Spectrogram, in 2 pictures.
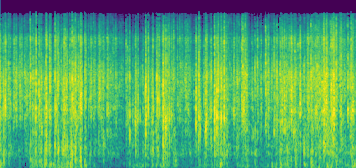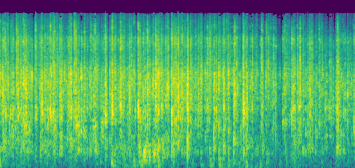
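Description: A full-size, hollow black plastic computer keyboard is held up in both hands and then raised overhead while fingertips press and tap its keys very quickly. The result is a dense, continuous stream of bright, dry plastic clicks with almost no low end and very short decay.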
